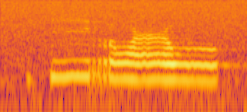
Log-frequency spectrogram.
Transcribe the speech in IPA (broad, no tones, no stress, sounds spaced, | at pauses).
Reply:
ʔ i r ɔ ʕ ʊ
